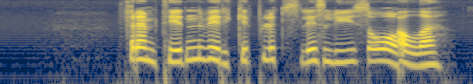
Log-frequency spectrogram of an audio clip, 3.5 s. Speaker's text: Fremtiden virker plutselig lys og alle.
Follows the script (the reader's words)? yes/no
yes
